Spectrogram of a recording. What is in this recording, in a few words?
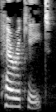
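"parakeet", English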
